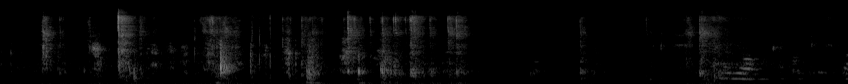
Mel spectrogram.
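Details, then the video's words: Cocker spaniel and westie fighting indoors: rough, noisy bursts of snarling come in quick clusters, a short harmonic whine rises near the end, and human voices are heard throughout. "Cocker spaniel & westie-Fight"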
